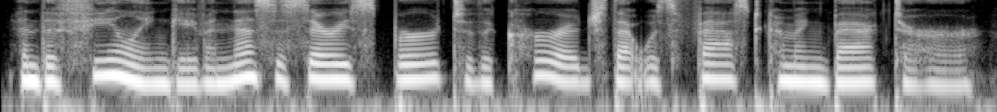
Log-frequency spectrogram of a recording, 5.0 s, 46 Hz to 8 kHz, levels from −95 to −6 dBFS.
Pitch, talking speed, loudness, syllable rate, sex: 195 Hz, 205 wpm, -16 LUFS, 4.9 syllables/s, female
